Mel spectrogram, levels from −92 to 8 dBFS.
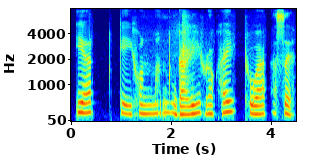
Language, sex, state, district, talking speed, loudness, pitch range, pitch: Assamese, female, Assam, Sonitpur, 80 wpm, -16 LUFS, 220-255 Hz, 230 Hz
